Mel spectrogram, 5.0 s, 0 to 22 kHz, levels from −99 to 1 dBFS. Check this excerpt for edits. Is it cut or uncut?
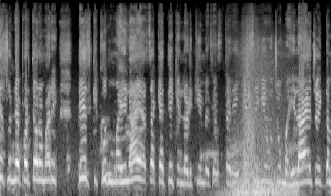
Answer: cut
